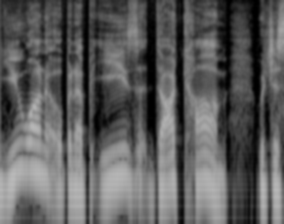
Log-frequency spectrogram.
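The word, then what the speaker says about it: Eaze: brought to you by our friends over at ease California's top one-stop website for legal marijuana delivery if you live in California need fully legal cannabis delivery at a great price then you want to open up ease calm which is spelled EI z e these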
